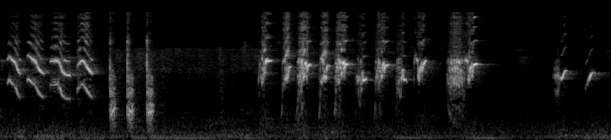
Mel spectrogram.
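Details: Very vocal Javan myna, a lure to make young birds sing along: opens with repeated downslurred whistles, sharp clicks, a steady buzzy hum, then a fast run of chirps and whistles ending in sparse upslurred notes.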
